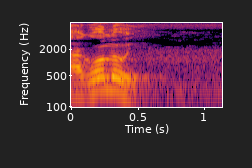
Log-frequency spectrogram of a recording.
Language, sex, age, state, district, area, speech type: Assamese, male, 30-45, Assam, Jorhat, urban, read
